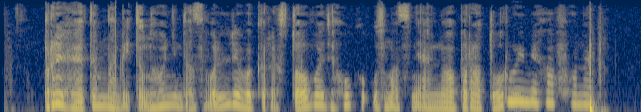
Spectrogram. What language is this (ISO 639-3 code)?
bel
